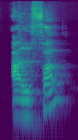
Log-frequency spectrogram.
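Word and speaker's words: άλφα: of the alphabet okay it's alpha okay um and the sound that it makes is a okay then we have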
